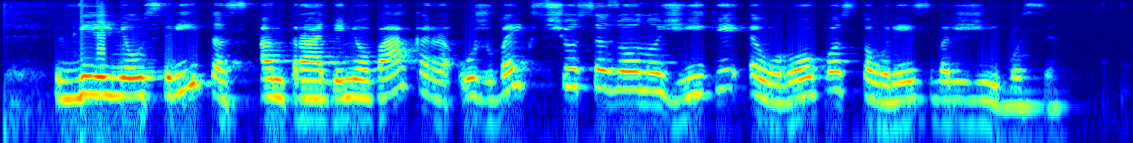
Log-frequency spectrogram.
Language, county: Lithuanian, Tauragė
